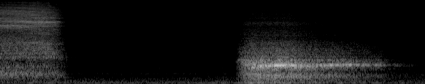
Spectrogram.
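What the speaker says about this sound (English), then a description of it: "We're gonna take a deep breath." A slow, deep breath drawn in during a guided healing session, heard alone as a soft, airy swell of breath that rises and fades after a brief quiet pause.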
